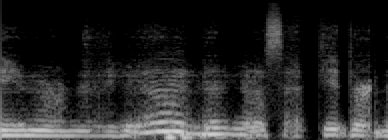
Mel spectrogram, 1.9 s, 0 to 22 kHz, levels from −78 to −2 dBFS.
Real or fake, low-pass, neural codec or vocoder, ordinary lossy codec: fake; 19.8 kHz; codec, 44.1 kHz, 0.9 kbps, DAC; Opus, 64 kbps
